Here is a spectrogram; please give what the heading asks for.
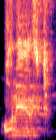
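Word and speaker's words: honest: এছাড়া কি এইচ এর উচ্চারণ যদি ও এর মতো উচ্চারিত হয়, অনেস্ট, আওয়ার, এই সমস্ত জিনিসগুলো তার ক্ষেত্রেও কিন্তু অ্যান বসে।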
